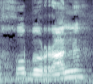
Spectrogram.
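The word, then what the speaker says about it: خبرا: So the word become khubran. When you stop, you pronounce khubra.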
